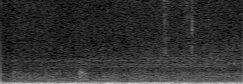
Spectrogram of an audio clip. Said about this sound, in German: Ein dicker LKW fährt vorbei in unserem Studio, das eigentlich unser Schlafzimmer ist.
